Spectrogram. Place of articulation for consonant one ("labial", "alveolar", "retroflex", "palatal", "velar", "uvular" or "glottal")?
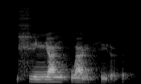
velar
